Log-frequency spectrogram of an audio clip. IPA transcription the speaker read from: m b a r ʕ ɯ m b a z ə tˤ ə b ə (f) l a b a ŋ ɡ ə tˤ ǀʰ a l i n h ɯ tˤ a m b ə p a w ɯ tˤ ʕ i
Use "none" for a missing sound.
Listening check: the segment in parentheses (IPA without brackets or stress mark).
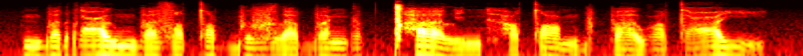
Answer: v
